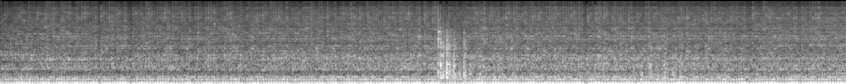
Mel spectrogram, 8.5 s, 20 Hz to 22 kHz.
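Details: Honda 250 HP outboard on 21 ft boat, after fixing missing ground connection with jumper cable: steady, even low rumble idling in gear, no stumbling, surging or knocking; running properly.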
